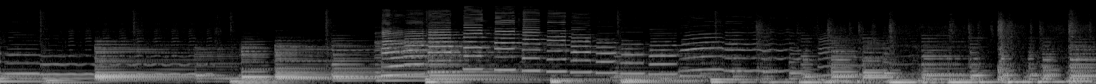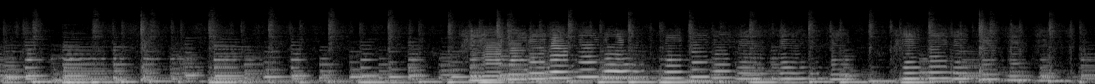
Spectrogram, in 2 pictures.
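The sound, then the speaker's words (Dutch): Jazz recording with a saxophone carrying winding melodic lines over a busy accompaniment, playing steadily and fairly loud throughout, with no voices. “Maar de muziek die je hoort draai ik niet voor niets.”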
